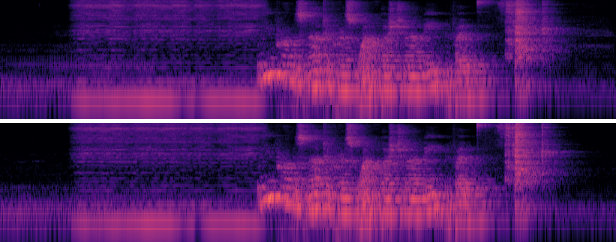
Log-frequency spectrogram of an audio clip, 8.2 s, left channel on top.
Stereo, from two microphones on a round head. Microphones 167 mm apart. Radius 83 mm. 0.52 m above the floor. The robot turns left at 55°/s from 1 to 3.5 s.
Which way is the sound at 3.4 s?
25° left (ahead or behind).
